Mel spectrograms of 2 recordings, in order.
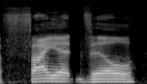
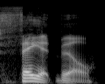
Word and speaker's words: Fayetteville: Also, Fayetteville rhymes with Say-it-Bill. Fayette. It's Fayetteville.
